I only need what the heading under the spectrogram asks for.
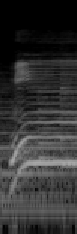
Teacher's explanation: Yang pertama ada pada kata mizahabi, nun sukun yang bertemu dengan huruf zal, maka dibacanya harus samar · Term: ikhfa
